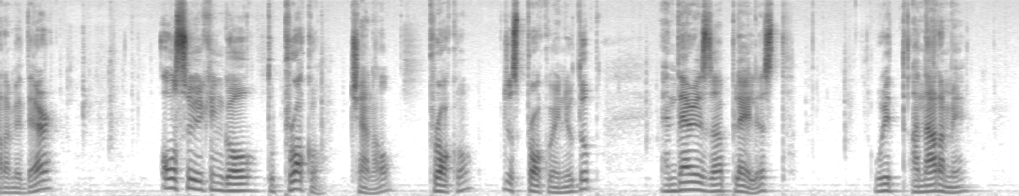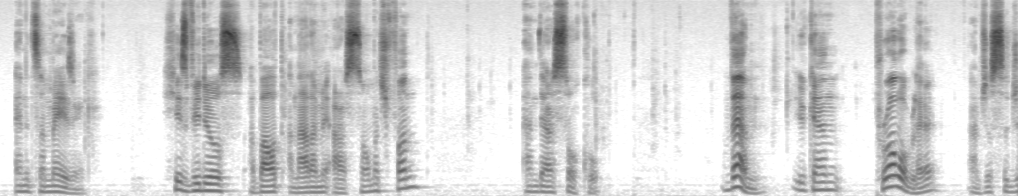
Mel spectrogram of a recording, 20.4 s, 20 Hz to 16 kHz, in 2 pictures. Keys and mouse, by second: 0.3-10.7 ctrl+alt+shift+drag, 10.7-12.2 right drag, 12.2-20.3 alt+shift+drag.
